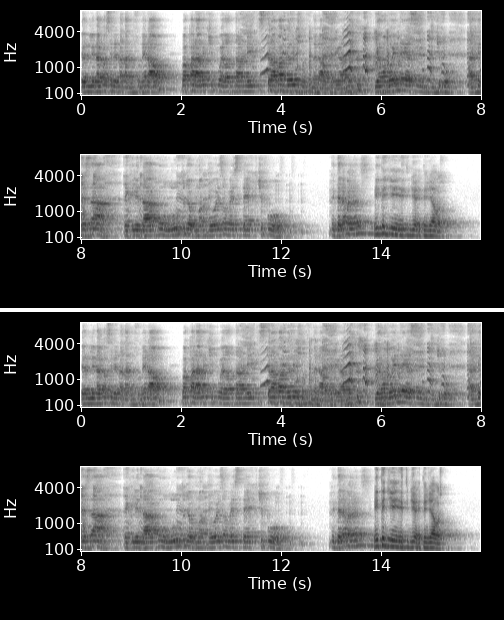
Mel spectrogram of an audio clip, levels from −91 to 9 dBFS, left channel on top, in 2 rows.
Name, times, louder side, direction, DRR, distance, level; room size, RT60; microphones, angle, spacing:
voice 1, 0.0-1.7 2.0-7.4 7.7-12.0 13.0-13.7, left 1 dB, 25° left, -4 dB, 1.0 m, -22 dB
Giggle, 3.1-9.5 9.9-10.9 11.3-12.4 13.0-13.3, left 1 dB, 5° left, 0.4 m, -29 dB
voice 2, 4.3-4.7 5.9-6.1 13.9-15.3, right 3 dB, 85° right, 10 dB, 0.7 m, -20 dB
7.5 x 6.6 x 5.1 m, 0.90 s
head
